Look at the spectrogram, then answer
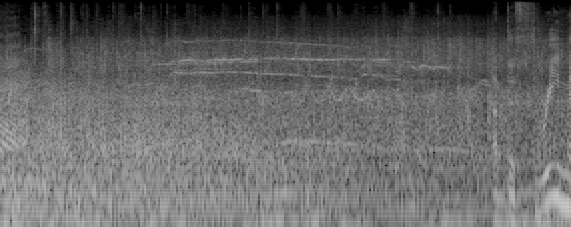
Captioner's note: applause and whistling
